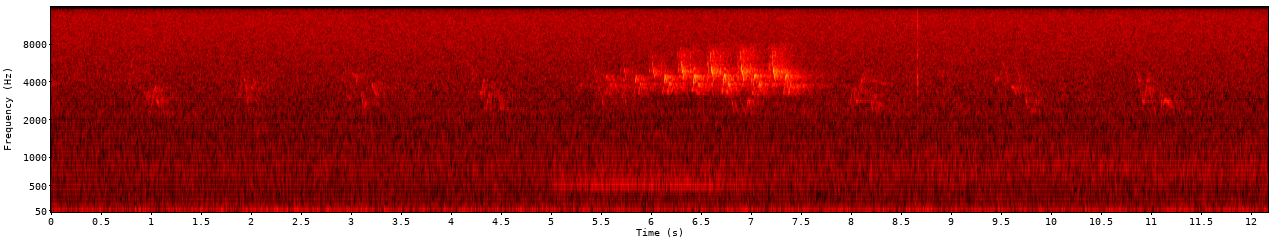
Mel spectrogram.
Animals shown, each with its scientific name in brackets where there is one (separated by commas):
Red-eyed Vireo (Vireo olivaceus), Ovenbird (Seiurus aurocapilla)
